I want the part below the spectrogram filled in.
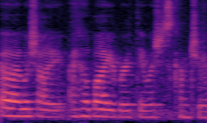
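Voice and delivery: ordinary talk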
